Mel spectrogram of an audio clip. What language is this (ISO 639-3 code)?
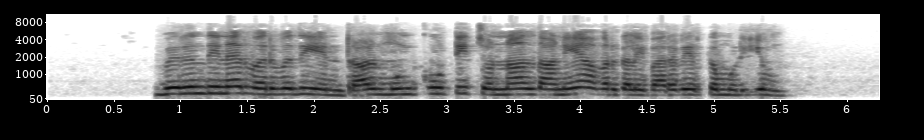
tam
